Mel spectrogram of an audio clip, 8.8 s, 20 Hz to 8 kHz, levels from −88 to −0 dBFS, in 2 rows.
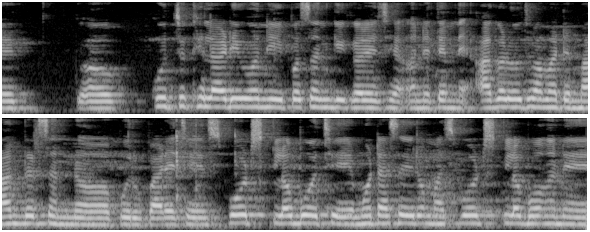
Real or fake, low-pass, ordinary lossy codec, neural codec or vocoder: real; none; none; none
